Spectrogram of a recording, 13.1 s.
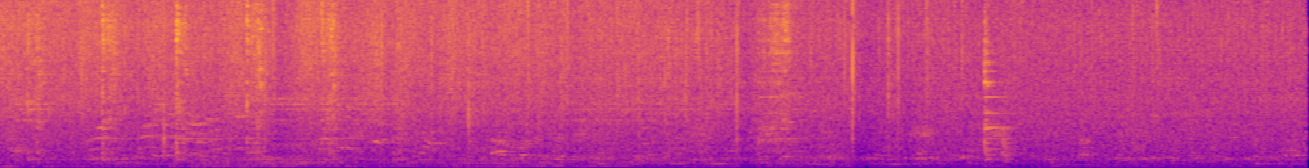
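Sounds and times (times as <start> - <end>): okra sizzling in hot oil: 0.0 - 13.0
metal spatula scraping a pan: 0.1 - 4.2, 7.6 - 8.2
sharp metal clinks: 9.9 - 10.3.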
